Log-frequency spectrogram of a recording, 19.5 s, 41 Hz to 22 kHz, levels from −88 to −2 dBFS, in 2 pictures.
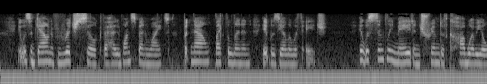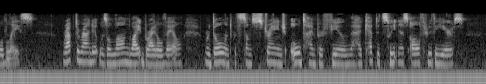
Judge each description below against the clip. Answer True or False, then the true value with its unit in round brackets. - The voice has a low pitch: False (200 Hz)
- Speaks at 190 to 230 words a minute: False (175 wpm)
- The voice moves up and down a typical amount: False (2.3 semitones)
